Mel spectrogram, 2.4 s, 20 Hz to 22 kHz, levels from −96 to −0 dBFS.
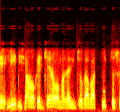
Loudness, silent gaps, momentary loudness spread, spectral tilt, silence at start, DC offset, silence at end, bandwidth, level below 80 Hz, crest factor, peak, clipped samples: -16 LUFS; none; 4 LU; -8 dB/octave; 0 s; under 0.1%; 0 s; 4.7 kHz; -60 dBFS; 14 dB; -2 dBFS; under 0.1%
